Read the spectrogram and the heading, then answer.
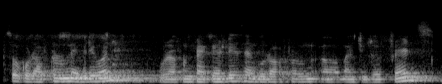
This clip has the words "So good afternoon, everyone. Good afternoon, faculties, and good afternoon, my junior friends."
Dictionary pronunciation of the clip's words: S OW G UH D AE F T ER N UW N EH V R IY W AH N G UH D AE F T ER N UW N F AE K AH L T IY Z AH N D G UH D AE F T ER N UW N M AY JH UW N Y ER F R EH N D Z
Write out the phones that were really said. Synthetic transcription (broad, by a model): S OW G UH D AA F T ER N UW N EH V R IY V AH N G UH D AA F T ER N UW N P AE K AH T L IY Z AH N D G UH D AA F T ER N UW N M AY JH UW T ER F R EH N D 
